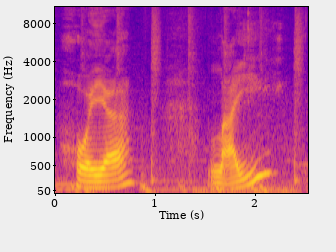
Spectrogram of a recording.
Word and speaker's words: Hoya lyi: I got this Hoya Lyi. It's spelled L-Y-I, and I love it.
